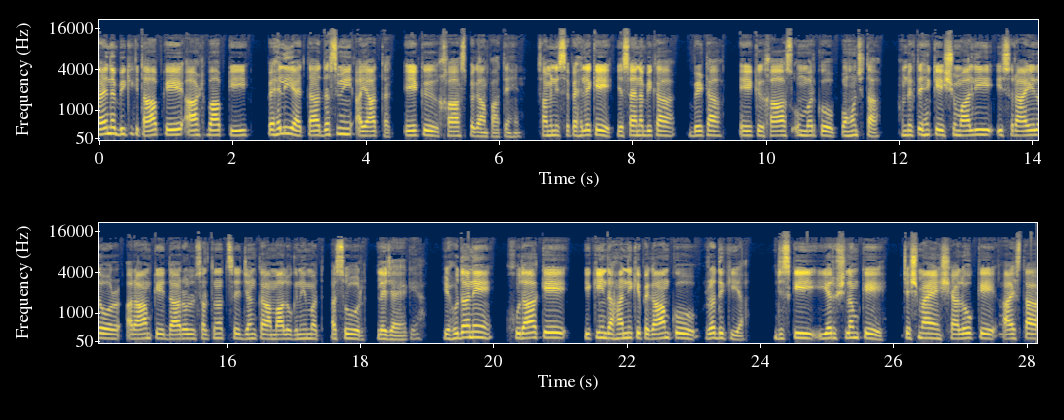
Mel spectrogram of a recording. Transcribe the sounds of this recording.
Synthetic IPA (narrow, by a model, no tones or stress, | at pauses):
jsaːjenɐbikikɪt̪aːb̚keaːʈʰbaːp̚ki | pɛɦliaːt̪ad̪ɐswĩʔa̰ːjaːt̪ːɐk̚ | eːkxaːspɛːɡaːmpaːt̪eɦɛ̃ː | saːmɪnɪsːepɛɦlekejɐsaːjenɐbika | beːʈa | eːkxaːsʊ̰məɾkopɐɦʊ̃t͡ʃt̪a | hɐmd̪eːk̚ʰt̪eɦɛ̃keʃʊmaːliɪsɾaːiːlɔːɾa̰ːɾaːmked̪aːɾʊlsɐlt̪ənət̪sed͡ʒɐ̃ŋɡ̚kamaːloɡneːmət̪ɐsuːɾ | leːd͡ʒaːjaɡɐjaː | jɐɦuːd̪ane | xʊd̪ake | jɐkiːnd̪ɐɦaːnikepɛːɡaːmkoɾɐd̪kijaː | d͡ʒɪskijɐɾuːʃləmke | t͡ʃɐʃmaːẽʃaːloːkːeaːjst̪a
